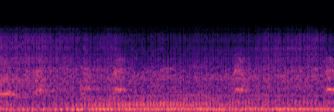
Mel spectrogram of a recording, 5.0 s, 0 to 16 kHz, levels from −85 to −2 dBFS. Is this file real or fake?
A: fake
